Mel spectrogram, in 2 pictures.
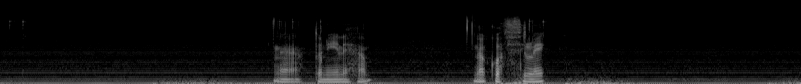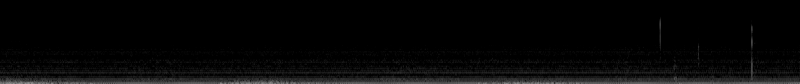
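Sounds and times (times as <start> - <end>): electrical mains hum: 0.0 - 16.0
faint click: 0.1 - 0.3.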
